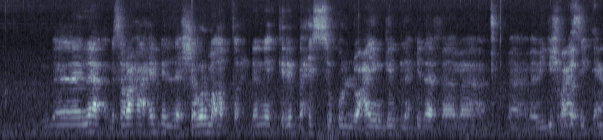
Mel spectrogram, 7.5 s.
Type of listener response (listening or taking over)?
taking over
